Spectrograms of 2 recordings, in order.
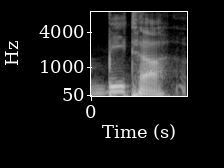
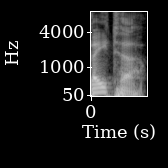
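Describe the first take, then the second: First: It is said with a British pronunciation. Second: It is said with a non-British pronunciation.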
